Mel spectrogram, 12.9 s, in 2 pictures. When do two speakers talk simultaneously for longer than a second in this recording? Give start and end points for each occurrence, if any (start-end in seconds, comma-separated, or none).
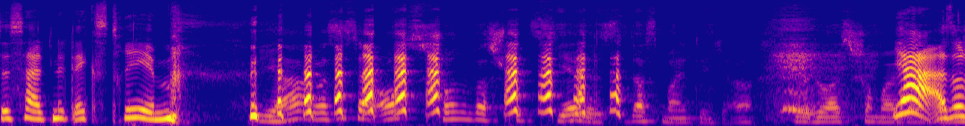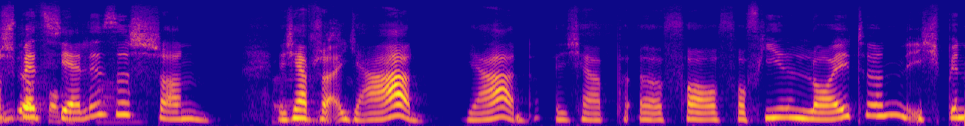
5.9-7.3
